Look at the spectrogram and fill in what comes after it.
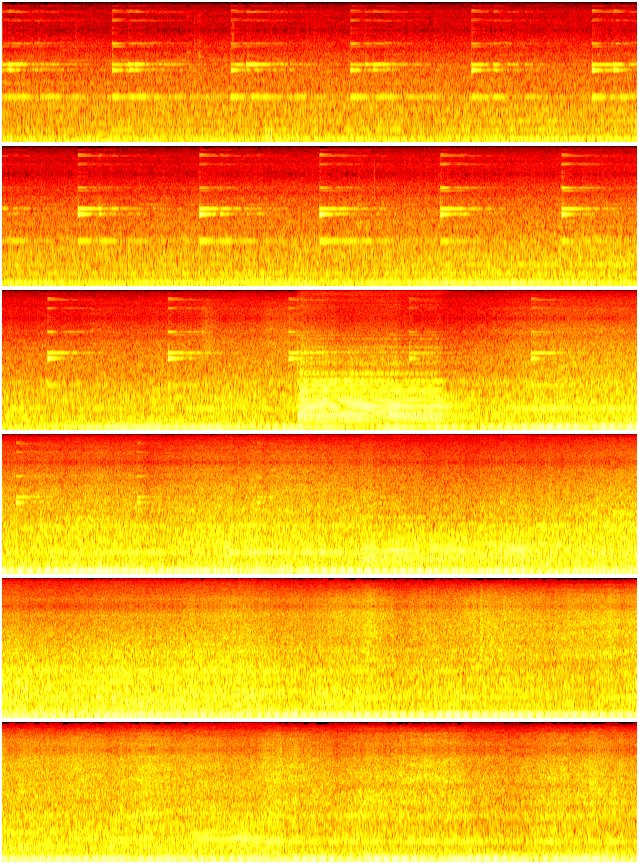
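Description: Sounder commuter train at the station: a bell rings about twice a second, a short horn blast sounds about twelve seconds in, and then the diesel locomotive's engine and the wheels run loud and steady until the end.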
